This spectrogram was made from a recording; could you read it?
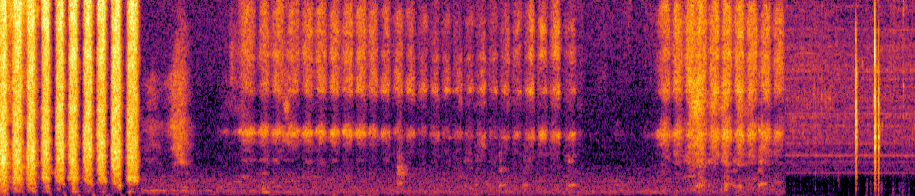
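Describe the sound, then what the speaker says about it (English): Rhythmic back-and-forth scraping of sandpaper by hand on a wooden gift box, quick strokes at first, then softer rubbing passes and a few light knocks. "Do the final sanding now."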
